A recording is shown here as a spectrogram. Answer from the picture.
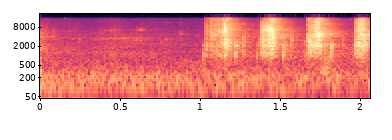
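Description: A trigger spray bottle misting hair in quick spritzes: about four short hissing bursts in the second half, after a near-silent first second.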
